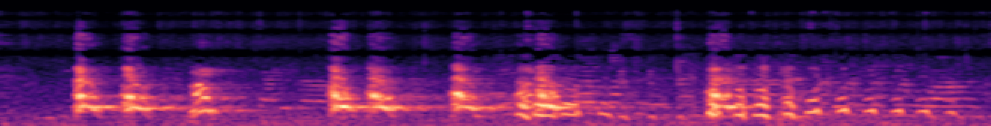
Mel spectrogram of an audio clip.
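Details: Golden Retriever named Soju, a pet dog, barking in short bursts about once a second, with people talking and calling its name nearby.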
